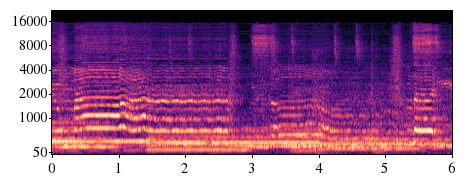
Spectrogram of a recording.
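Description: Mixed-voice a cappella group singing in close harmony, holding long chords with a low bass part beneath an upper melody line that bends between notes.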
